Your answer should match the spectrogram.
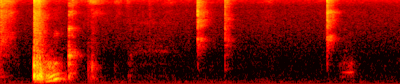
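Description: A short vocal sound about a third of a second in, then three faint clicks as the push button of a small battery-powered camping lantern is pressed and held to switch it on.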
